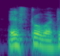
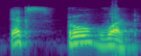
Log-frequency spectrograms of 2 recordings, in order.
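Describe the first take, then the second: First: Said in the usual way. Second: एक्सट्रोवर्ट split as eks - tro - vert; syllable-by-syllable. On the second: Shown as a demonstration. Teacher shows the class the word, एक्सट्रोवर्ट syllable by syllable. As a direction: say एक्सट्रोवर्ट in distinct, measured beats. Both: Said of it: "pronounce करने में इस तरह से".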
